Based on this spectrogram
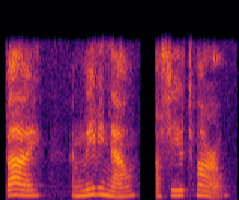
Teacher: The M and L sounds are barely said aloud, but a native speaker hears them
